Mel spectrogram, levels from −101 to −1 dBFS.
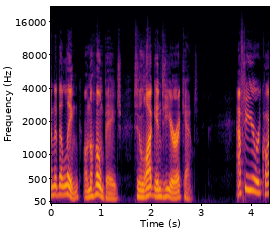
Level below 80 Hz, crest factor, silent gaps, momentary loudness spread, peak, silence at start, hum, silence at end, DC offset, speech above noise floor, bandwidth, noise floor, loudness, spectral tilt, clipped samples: -68 dBFS; 20 dB; none; 11 LU; -8 dBFS; 0 s; none; 0 s; under 0.1%; 54 dB; 11.5 kHz; -80 dBFS; -26 LUFS; -6.5 dB/octave; under 0.1%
